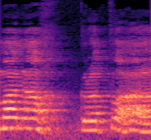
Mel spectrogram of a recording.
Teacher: क या ख आता है तो विसर्ग का उच्चारण होता है ख, फ्रॉम द एपिग्लॉटिस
